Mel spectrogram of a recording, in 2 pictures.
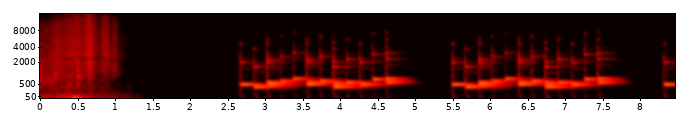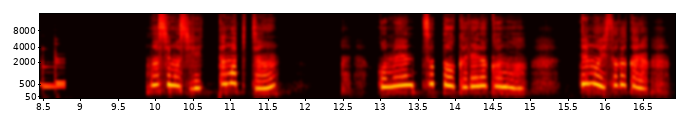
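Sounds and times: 
rustling: 0:00.0 - 0:01.2
bright melodic phone ringing tone of a call to a friend: 0:02.7 - 0:07.8, 0:08.4 - 0:08.8
speech: 0:10.0 - 0:11.7, 0:13.0 - 0:16.8.

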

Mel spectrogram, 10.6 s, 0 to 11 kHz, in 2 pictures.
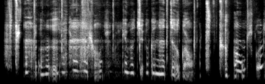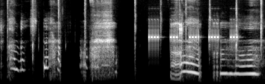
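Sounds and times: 
speech: 0:00.5 - 0:07.7, 0:08.8 - 0:10.5
phone ringing in quick electronic pulses: 0:08.3 - 0:10.1.

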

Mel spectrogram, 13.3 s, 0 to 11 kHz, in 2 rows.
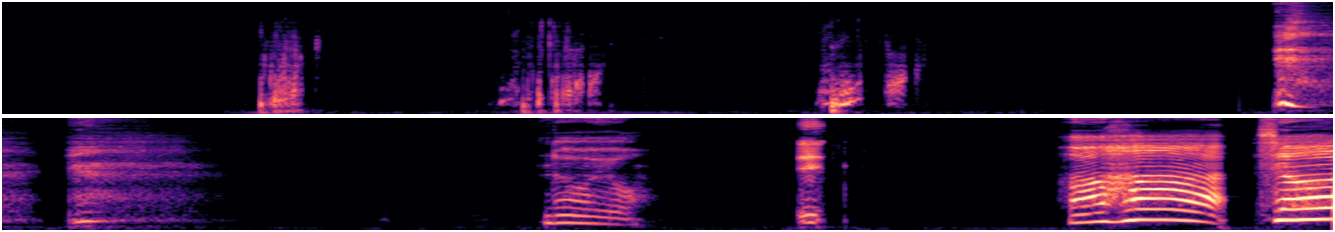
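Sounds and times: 
woman gulping a drink: 0:01.2 - 0:01.6, 0:02.5 - 0:03.4, 0:04.1 - 0:04.8
speech: 0:09.4 - 0:09.9, 0:10.6 - 0:10.9, 0:12.0 - 0:13.2.

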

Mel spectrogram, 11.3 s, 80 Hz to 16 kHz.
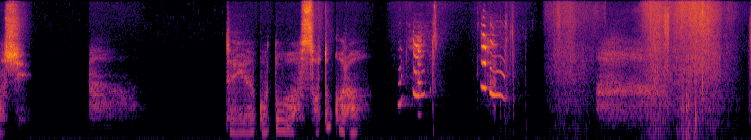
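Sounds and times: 
speech: 0:00.1 - 0:00.4, 0:03.4 - 0:05.5
cat meowing: 0:06.0 - 0:06.6, 0:07.2 - 0:07.7
soft rustling and shuffling noises: 0:07.4 - 0:11.2.

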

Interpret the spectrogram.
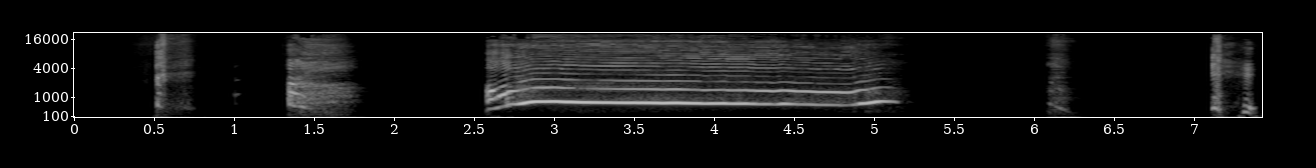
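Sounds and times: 
human voice imitating a wolf howling: 0:02.6 - 0:05.2.

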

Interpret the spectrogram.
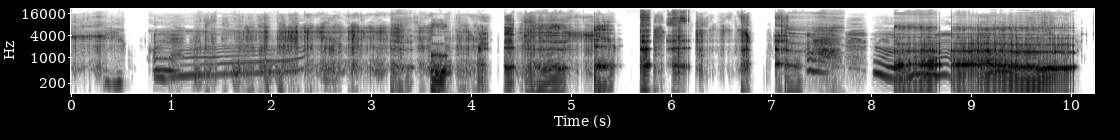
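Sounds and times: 
speech: 0:00.3 - 0:00.6
loud burps: 0:03.2 - 0:10.1.

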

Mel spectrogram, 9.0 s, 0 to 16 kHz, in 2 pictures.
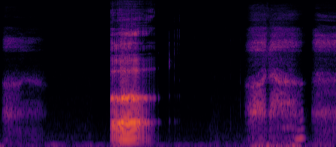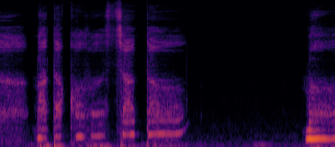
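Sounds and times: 
loud low croaky burp: 0:01.5 - 0:02.4
speech: 0:08.6 - 0:08.8.

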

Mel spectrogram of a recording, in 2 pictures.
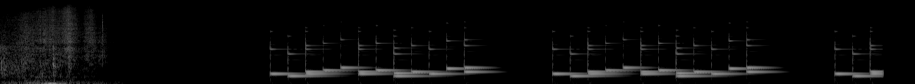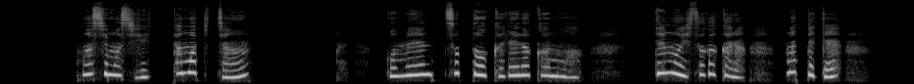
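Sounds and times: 
rustling: 0:00.0 - 0:01.2
phone electronic melodic ringtone while placing a call: 0:02.7 - 0:08.9
speech: 0:10.0 - 0:11.7, 0:13.0 - 0:17.8.

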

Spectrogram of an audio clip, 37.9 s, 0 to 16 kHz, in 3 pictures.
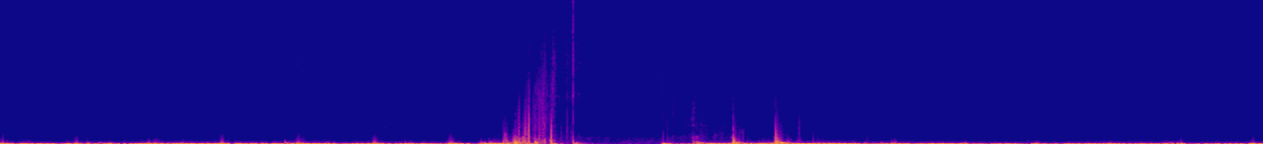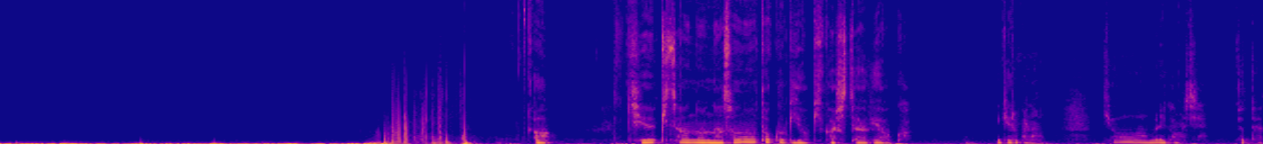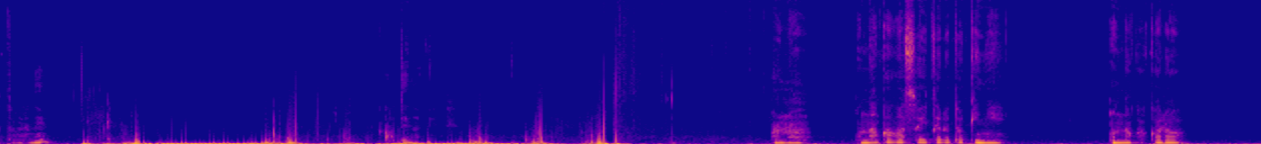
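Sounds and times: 
heartbeat heard through the chest: 0:00.0 - 0:05.9, 0:06.6 - 0:17.6, 0:26.1 - 0:31.6
speech: 0:19.0 - 0:21.8, 0:22.6 - 0:23.1, 0:23.7 - 0:26.2, 0:29.3 - 0:29.6, 0:34.0 - 0:35.4, 0:36.4 - 0:37.2.

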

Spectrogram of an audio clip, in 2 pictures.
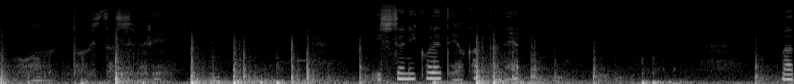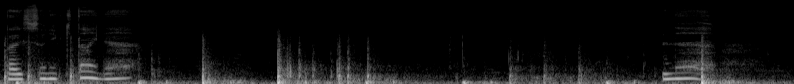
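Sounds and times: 
soft whispery voice speaking quietly: 0:00.0 - 0:01.8
fireworks bursting in the sky: 0:00.0 - 0:15.8
speech: 0:03.8 - 0:05.4, 0:07.8 - 0:09.4, 0:14.6 - 0:15.1.

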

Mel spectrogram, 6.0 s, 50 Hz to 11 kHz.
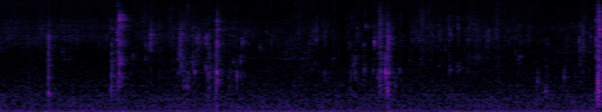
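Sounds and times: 
steady hiss: 0:00.0 - 0:01.2
shampoo worked into a lather between hands: 0:00.5 - 0:06.0.

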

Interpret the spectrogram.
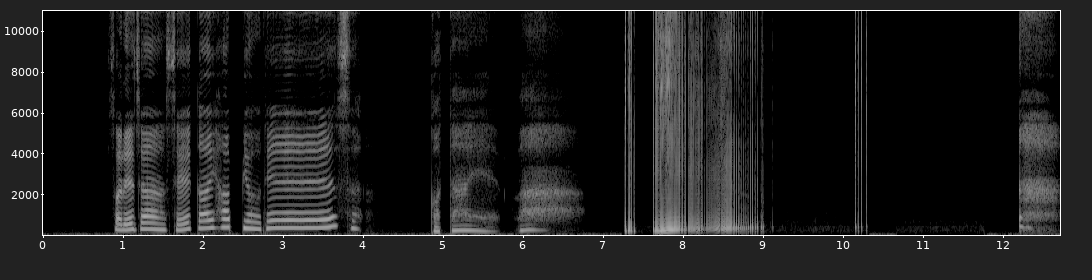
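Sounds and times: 
speech: 0:00.9 - 0:04.1, 0:04.8 - 0:06.4
fart: 0:07.2 - 0:09.1, 0:10.1 - 0:10.4.

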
